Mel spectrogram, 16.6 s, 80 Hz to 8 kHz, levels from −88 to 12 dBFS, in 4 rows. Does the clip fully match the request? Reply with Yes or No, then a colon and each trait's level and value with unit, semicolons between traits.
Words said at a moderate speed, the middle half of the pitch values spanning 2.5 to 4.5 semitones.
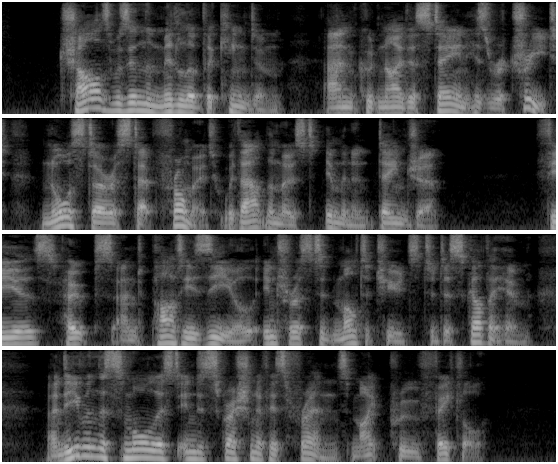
No: average, 170 wpm; average, 4.9 semitones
